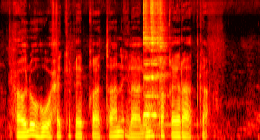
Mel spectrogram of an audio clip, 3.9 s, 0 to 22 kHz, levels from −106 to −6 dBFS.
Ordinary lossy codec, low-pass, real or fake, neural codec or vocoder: none; none; real; none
